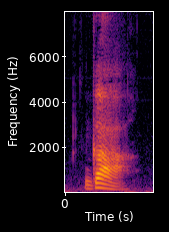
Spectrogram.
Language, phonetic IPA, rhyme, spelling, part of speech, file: Hungarian, [ˈɡaː], -ɡaː, gá, interjection, Hu-gá.ogg
- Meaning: honk (representation of the sound of a goose)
